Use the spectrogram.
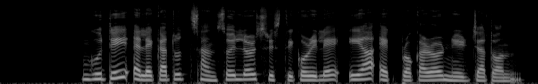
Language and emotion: Assamese, neutral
